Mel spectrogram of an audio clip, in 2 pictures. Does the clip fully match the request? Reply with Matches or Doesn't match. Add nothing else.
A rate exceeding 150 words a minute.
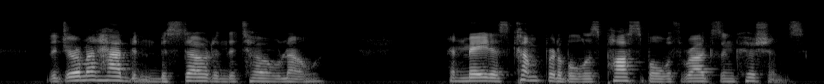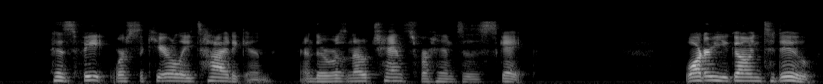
Doesn't match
